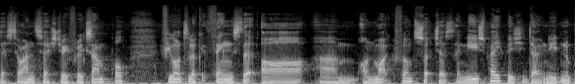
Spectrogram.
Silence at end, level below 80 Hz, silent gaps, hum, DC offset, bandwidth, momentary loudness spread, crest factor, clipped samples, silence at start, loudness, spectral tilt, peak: 0 s; -34 dBFS; none; none; 3%; 16.5 kHz; 5 LU; 16 dB; under 0.1%; 0 s; -18 LUFS; -5 dB/octave; 0 dBFS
